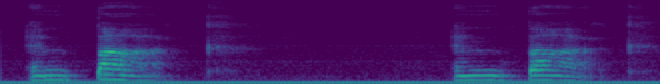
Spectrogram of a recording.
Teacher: 2 syllables, and we stress the second.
